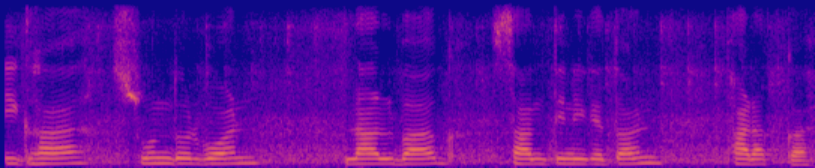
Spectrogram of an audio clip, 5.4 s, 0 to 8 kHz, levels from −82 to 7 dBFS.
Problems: constant background noise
